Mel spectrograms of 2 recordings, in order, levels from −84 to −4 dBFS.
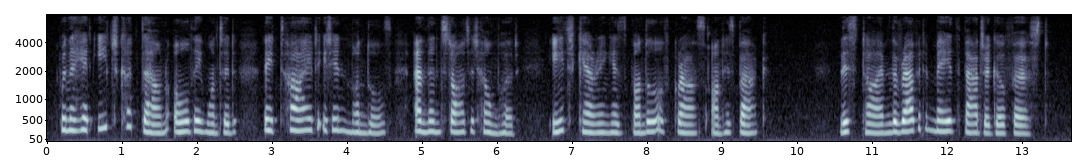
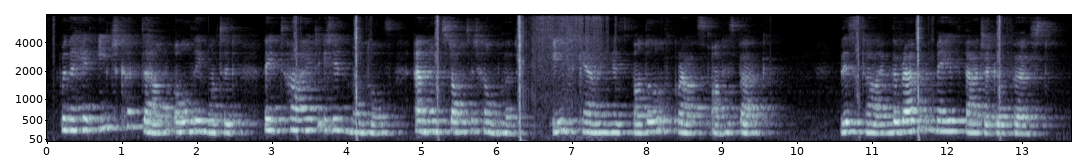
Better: first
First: none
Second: background sound (Fire); 17 dB below the speech // room echo; dies away in 0.8 s

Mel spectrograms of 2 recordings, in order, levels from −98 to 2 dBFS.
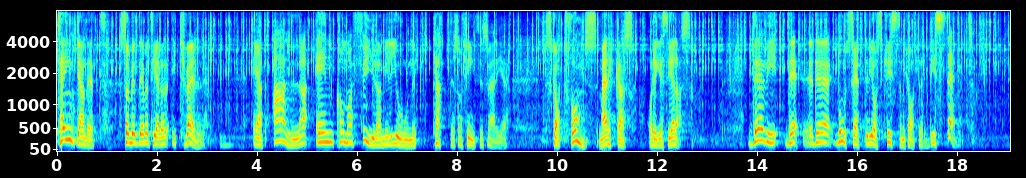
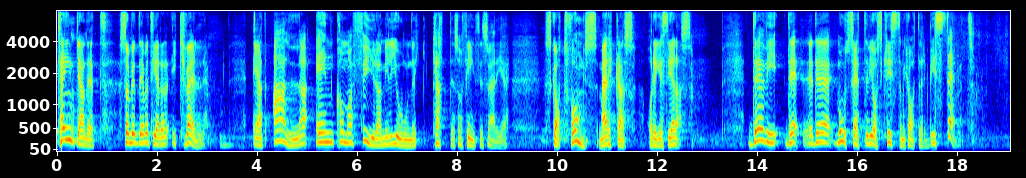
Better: second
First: background sound (Rattle); 16 dB below the speech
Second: none

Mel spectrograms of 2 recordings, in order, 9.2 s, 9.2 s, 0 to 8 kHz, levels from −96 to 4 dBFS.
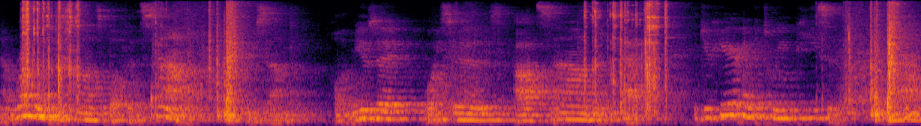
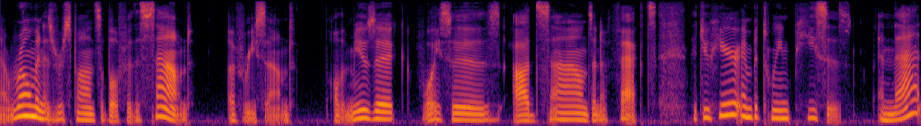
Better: second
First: background sound (Drawer open or close); 3 dB below the speech // room echo; dies away in 1.2 s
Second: none

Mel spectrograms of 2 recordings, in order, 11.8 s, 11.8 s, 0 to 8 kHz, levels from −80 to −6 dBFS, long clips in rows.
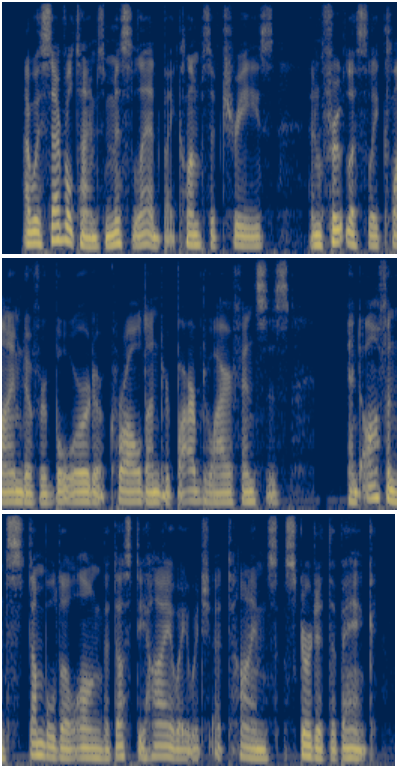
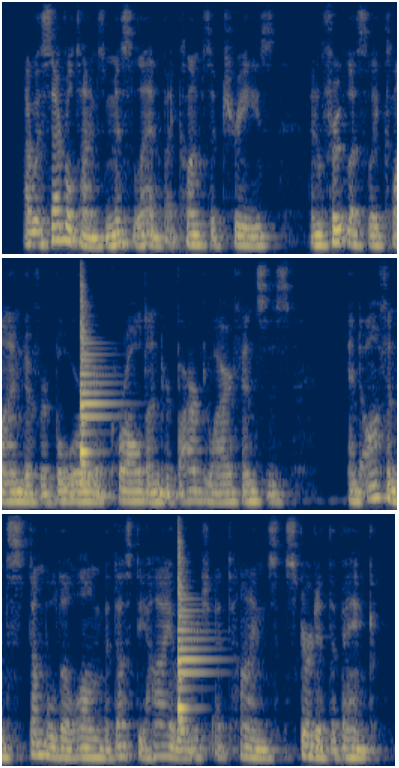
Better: first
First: none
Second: background sound (Snare drum); 1 dB below the speech // room echo; dies away in 0.3 s

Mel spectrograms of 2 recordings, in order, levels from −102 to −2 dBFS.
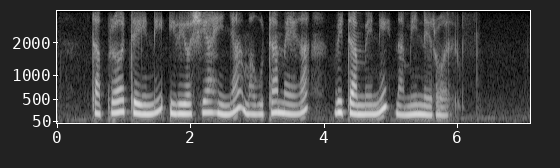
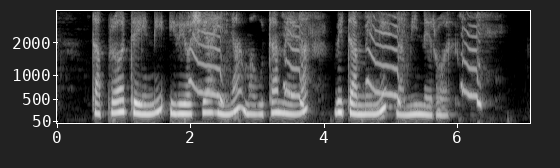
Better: first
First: none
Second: noise reduction (classical method WPE with log-MMSE)

